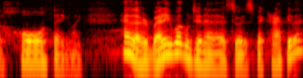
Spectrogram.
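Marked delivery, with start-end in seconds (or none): 1.2-3.0 fast, put-on British accent. Podcast host trying out a british voice for the episode intro, in a put-on british accent. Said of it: "Maybe I'll do a British voice".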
